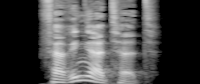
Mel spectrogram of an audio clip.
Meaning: inflection of verringern: 1. second-person plural preterite 2. second-person plural subjunctive II
- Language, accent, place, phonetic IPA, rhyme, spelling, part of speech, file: German, Germany, Berlin, [fɛɐ̯ˈʁɪŋɐtət], -ɪŋɐtət, verringertet, verb, De-verringertet.ogg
